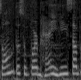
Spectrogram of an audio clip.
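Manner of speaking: ordinary talk, nothing marked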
